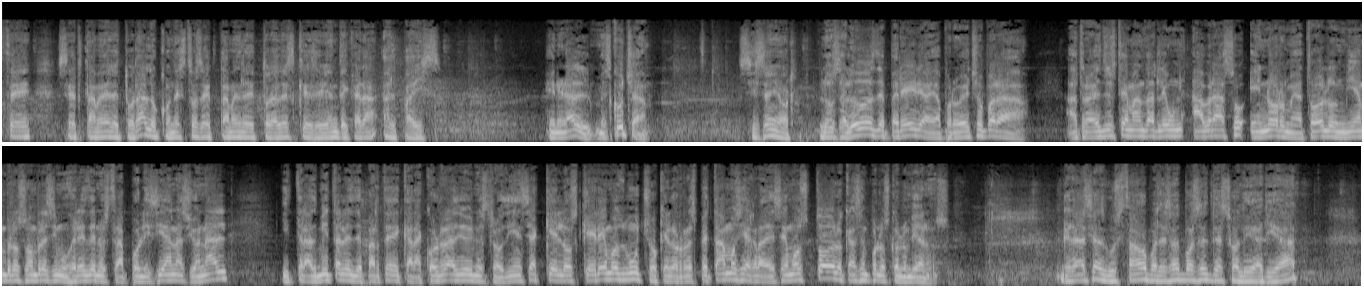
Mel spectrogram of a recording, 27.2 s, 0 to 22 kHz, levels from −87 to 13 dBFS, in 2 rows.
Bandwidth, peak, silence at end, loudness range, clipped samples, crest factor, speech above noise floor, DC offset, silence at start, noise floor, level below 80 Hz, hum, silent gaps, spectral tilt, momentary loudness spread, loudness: 13.5 kHz; -4 dBFS; 0 s; 2 LU; under 0.1%; 14 dB; 21 dB; under 0.1%; 0 s; -38 dBFS; -44 dBFS; none; none; -4.5 dB/octave; 11 LU; -17 LUFS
